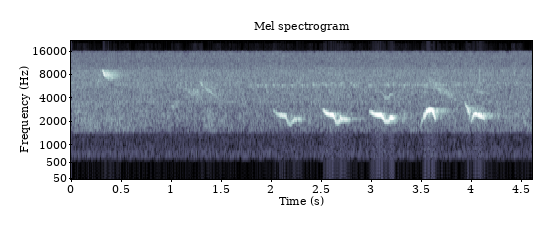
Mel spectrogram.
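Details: Wild pale-breasted thrush giving a string of five clear slurred whistles, each dipping then rising, about two per second, growing louder toward the end, with a faint high note at the start and light hiss behind.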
